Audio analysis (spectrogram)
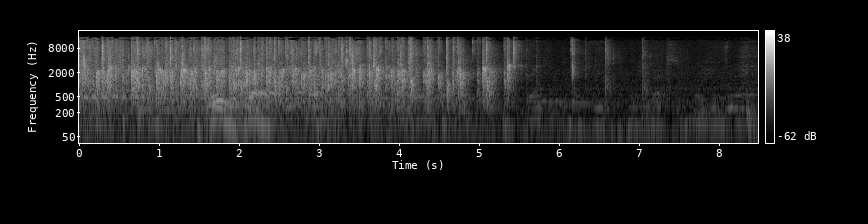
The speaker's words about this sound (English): give the Lord a hand clap as he comes. Come on.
